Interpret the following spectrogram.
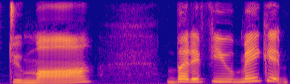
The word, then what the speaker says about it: Dumas: And Dumas' father died when Dumas was 4. Excuse me, Dumas. The S, I guess, is silent in French there.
